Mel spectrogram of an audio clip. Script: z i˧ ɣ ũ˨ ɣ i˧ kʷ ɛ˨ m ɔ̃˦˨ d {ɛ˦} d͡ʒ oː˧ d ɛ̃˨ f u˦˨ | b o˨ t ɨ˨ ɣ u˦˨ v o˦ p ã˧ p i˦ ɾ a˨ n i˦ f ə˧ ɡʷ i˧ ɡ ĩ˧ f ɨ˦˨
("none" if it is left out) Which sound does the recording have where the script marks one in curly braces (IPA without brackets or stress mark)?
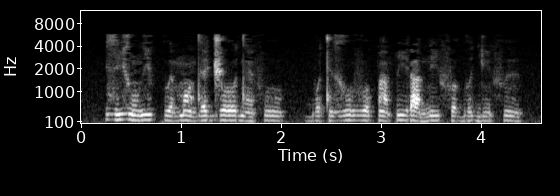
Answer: ɛ˧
